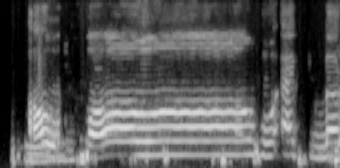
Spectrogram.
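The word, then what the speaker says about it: الله أكبر: একটু বলি আপনারা দেখেন আল্লাহু আকবার আল্লাহু আকবার এই যে একটা ছোট আরেকটা বড় করে এটা কিন্তু করা যাবে না ঠিক আছে দোয়াটা আমাদের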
